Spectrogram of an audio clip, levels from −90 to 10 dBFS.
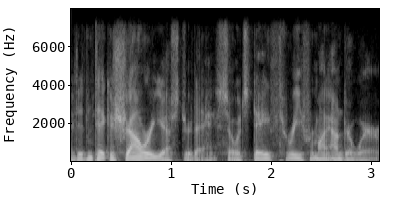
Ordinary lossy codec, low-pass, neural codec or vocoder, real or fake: Opus, 64 kbps; 7.2 kHz; codec, 16 kHz, 8 kbps, FunCodec, trained on Chinese and English, 25 frames a second; fake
